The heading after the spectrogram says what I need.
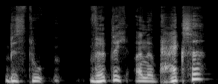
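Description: A man's voice: a little high, animated, slow pace, a little mellow, husky, dry recording, clean studio sound, full character voice. A man voicing a stammering, flustered young noble boy. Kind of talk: audiobook character voice.

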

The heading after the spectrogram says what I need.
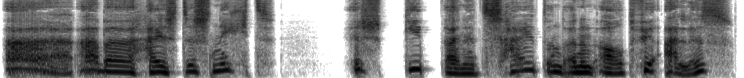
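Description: Old wise sweeper monk, talks slow and soft, dry close mic narrator putting it on. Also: mid-range voice, expressive, creaky, husky, no echo, pitched above the performer's own voice, exaggerated voice. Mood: calm.

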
